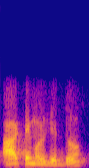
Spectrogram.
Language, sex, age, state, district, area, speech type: Kannada, male, 30-45, Karnataka, Belgaum, rural, conversation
